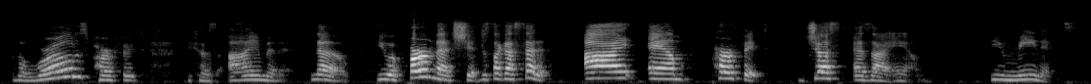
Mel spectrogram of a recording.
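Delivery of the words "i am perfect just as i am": very slow, firm, fully meant, authoritative delivery. Coaching listeners on how to say an affirmation: with authority. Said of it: "Say it with authority".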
